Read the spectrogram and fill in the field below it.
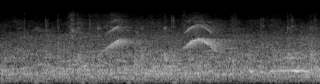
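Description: Someone whistles sharply twice.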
